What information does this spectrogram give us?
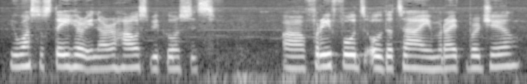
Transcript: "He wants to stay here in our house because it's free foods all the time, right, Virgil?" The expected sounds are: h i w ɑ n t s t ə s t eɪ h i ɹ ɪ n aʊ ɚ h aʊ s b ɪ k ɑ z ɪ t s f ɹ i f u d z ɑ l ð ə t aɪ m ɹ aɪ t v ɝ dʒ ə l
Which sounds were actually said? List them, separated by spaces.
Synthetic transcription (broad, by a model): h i w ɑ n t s t ə s t eɪ h i ɹ ɪ n aʊ ɚ h aʊ s b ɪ k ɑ s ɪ t s f ɹ i f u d s ɑ l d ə t aɪ m ɹ aɪ t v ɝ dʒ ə l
